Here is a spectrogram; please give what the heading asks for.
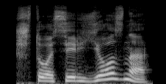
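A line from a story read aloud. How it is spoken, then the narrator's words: Exclamation. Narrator (Russian): воскликнула Сьюзан Боунс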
